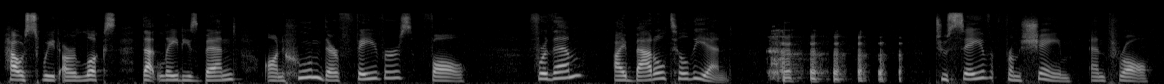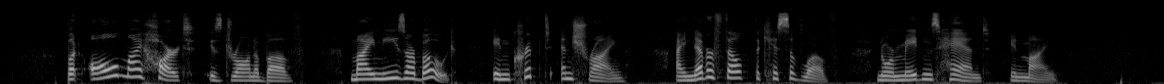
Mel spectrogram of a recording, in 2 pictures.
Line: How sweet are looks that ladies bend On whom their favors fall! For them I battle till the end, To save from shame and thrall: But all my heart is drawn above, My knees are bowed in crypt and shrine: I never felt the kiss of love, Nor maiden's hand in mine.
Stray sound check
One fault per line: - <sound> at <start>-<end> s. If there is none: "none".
- laugh at 7.6-9.1 s
- tap at 22.8-23.0 s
